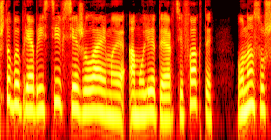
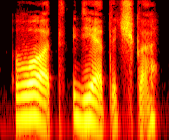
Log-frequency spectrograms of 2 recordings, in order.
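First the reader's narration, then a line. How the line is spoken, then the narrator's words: Hoarse after coughing. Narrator (Russian): Хрипло откашлившись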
